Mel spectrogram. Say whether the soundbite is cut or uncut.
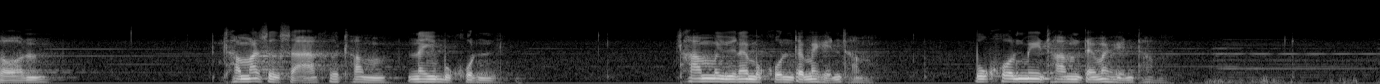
uncut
